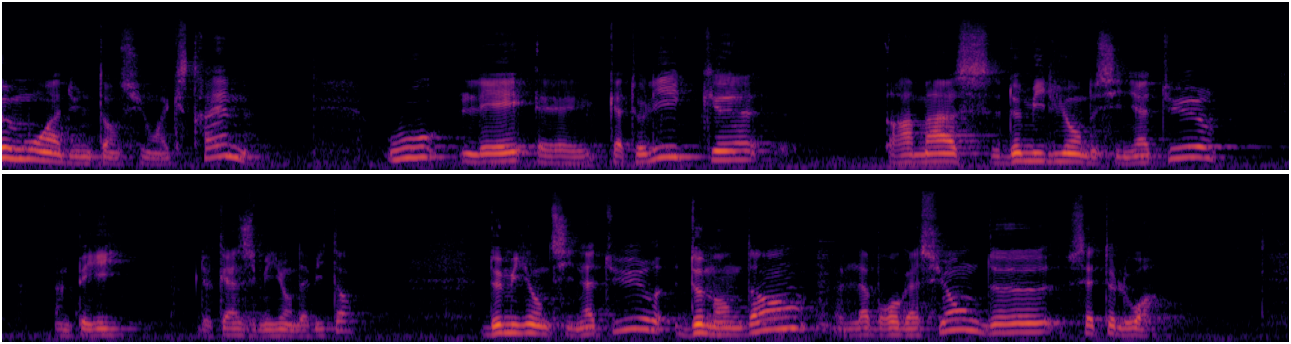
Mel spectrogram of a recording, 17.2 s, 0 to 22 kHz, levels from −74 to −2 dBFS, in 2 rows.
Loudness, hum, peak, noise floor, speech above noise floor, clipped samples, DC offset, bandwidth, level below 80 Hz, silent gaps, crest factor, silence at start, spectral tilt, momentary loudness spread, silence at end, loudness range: -38 LUFS; none; -18 dBFS; -65 dBFS; 27 dB; under 0.1%; under 0.1%; 15.5 kHz; -66 dBFS; none; 20 dB; 0 s; -4.5 dB/octave; 16 LU; 0 s; 5 LU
